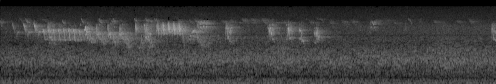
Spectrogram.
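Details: Spotted flycatcher in Munich's Botanical Garden gives a quick burst of high, thin chirps during the first three seconds, then scattered single squeaks, all over a steady low rumble.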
